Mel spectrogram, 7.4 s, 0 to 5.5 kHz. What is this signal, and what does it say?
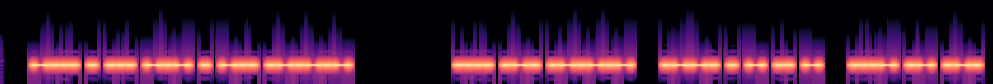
Morse code, heard as a keyed tone, about 34 wpm, 600 Hz. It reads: BESKED. HR. PETIT VAR
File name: Ferie QRQ 34wpm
